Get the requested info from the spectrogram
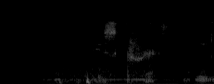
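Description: Near silence, with a faint, low voice murmuring briefly in the middle.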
